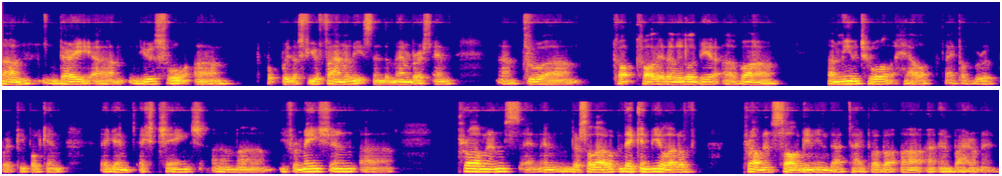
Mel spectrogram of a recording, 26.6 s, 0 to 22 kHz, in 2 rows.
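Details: Adult male stroke survivor with post-stroke aphasia (stroke March 2020), non-native English speaker giving a presentation, with hesitations, fillers and word repetitions; finding: aphasia.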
